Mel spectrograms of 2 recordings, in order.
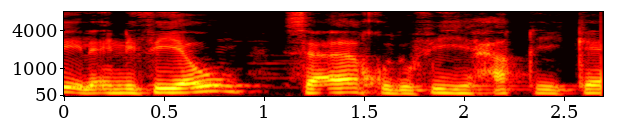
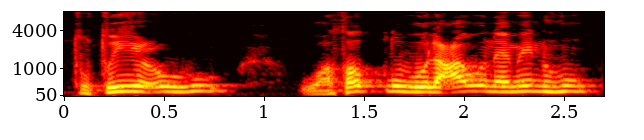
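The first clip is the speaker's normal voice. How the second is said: higher, slower preaching swell; climactic preaching; 7 semitones higher, slower than usual. Acted. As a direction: lift it to a slow climax.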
